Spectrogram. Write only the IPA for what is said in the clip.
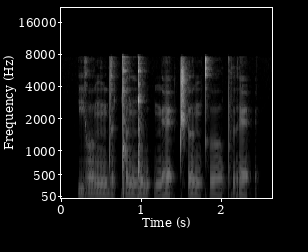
j ɤː˦ ŋ n d ə˥˩ ǃ ə˥˩ ŋ͡ǃ uː˥˩ ʔ ŋ ɛː˦ ʔ t͡ʃʼ əː˥˩ ŋ kʰ ɤː˦ pʰ r ɛ˥˩ ʔ

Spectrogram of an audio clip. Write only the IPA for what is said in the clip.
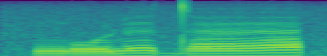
ŋ o ɳ ɛ d æ

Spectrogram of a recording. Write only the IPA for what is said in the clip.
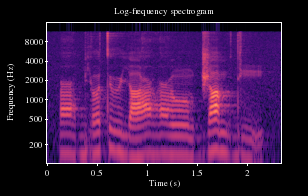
ʕ ɔ̤ b j ɤ t ɯː j a ʕ ɔ̤ ʕ õː b d͡ʒ a m i̤ d iː

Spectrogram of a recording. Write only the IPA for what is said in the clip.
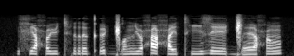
x e ħ yː tʰ r ə kʼ ø ɡ͡ǁ ɔ n y ħ ɛ ħ e tʰ i z eː ɡ͡ǁ ɛ ħ õ

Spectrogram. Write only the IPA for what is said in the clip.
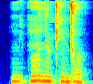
m i p õ d õ ʈʰ ĩ ɖ o

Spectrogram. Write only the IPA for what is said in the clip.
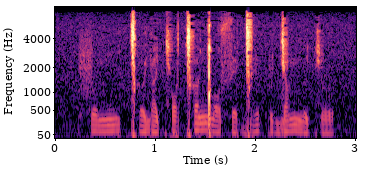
f ɵ˨ mː i˨ ǀʰ ə˨ j a˨ cʰ ɔ˨ ǀʰ ɐ˦ ŋ͡ǃ ɔ˨ s e˨ ɡ͡ǀ e˦ pː ə˨ ɟ a˦ mː e˨ c ɵ˨

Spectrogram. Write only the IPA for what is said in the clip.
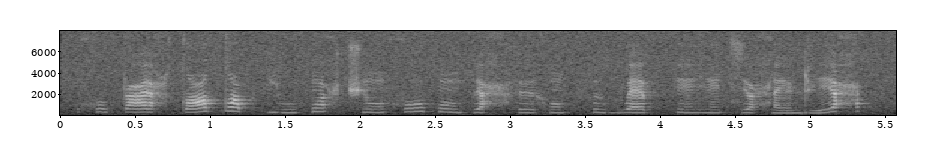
x o p ʕ e ħ tˤ ø dˤ u p k j u p õ ħ t͡ʃ õ x o p õ p e ħ h ø x õ p θ ɯ b w æ p k ẽ ɣ ẽ t͡s ø ħ ɾ ẽ ɖʱ e ħ

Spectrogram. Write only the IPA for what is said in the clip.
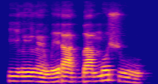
i˧ l ĩ˧ l ɛ̃˨ w e˨˦ ɾ a˧ ɡ͡b a˧ m o˦ ʃ u˦˨

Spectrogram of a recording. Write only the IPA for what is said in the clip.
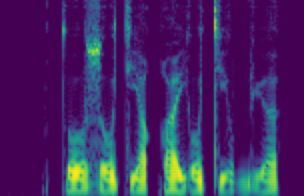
t̪ o˩ z o˩ tʲ ɛ˩ qʷ i˩ j o˩ tʲ o˩ b y˩ ɐ̯

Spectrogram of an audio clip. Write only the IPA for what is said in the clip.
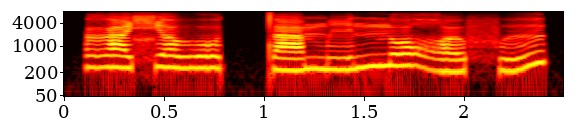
ɣ a ɕ ɐ β o tː a m i nː o ʁ ɵ f ɨ

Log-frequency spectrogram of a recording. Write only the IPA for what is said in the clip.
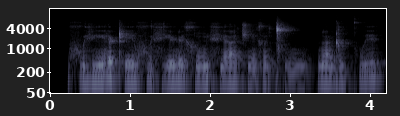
xʷ ɛ vʲ ẽ ɾ ə ʈʰ e xʷ ə fʲ e ɳ ɪ x ũ fʲ ã t͡ʃ ẽ x ə̃ ǀʰ u | ɳ ã ɖ u kʷʰ ɪ

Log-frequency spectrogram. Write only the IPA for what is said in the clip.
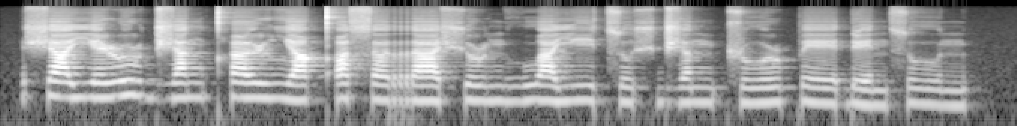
ʃ a j e ɭ u ɭ d͡ʒ a n qʰ ɯː ɭ ʎ a qʼ ʌ s ʌ r a ʃ u ɭ n ṳ w a j i t͡s u ʃ d͡ʒ ʌ n ʈ͡ʂ uː ɭ p eː ɗ e n s uː n

